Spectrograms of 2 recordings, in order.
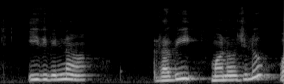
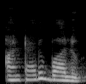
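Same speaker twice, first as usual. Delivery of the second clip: ordinary delivery, nothing marked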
